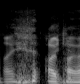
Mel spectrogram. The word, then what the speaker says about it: Oppo: Oppo, actually, but anyway. – Okay, right. – It's pronounced Oppo.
